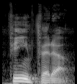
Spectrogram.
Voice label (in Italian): "finfera", vocabolario dialettale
